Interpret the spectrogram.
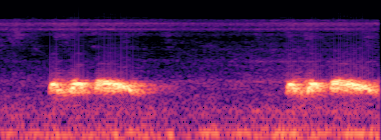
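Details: Spotted dove lure calling, delivered clean with no background noise: two low, mellow cooing phrases, each about a second long and built of three soft swelling notes, separated by a pause of roughly two seconds.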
